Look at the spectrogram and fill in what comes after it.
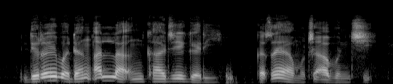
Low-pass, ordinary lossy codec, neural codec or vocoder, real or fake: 10.8 kHz; none; none; real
